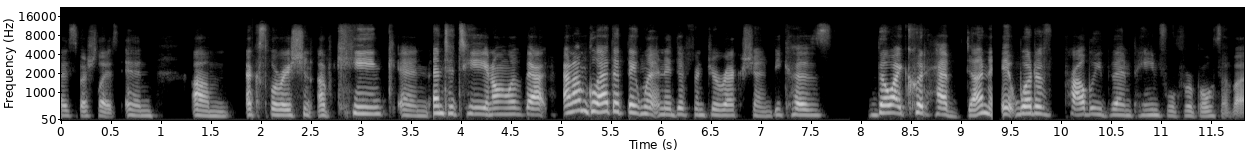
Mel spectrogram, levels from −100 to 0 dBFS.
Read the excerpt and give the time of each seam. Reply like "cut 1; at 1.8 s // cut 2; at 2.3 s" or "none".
cut 1; at 4.9 s // cut 2; at 9.3 s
